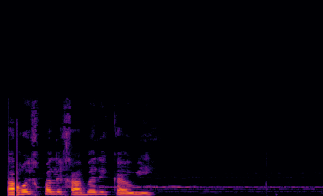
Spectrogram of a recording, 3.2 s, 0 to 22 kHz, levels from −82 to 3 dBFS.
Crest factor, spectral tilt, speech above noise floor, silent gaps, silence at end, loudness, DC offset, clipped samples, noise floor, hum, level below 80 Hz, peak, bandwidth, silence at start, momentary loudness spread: 22 dB; -6 dB/octave; 37 dB; none; 1.75 s; -28 LUFS; under 0.1%; under 0.1%; -63 dBFS; none; -72 dBFS; -6 dBFS; 11 kHz; 0.05 s; 10 LU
